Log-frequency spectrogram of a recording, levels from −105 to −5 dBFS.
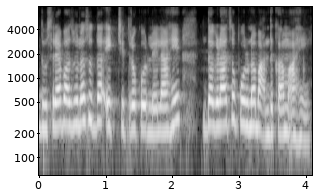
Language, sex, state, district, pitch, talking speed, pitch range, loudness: Marathi, female, Maharashtra, Solapur, 250 Hz, 175 wpm, 220-260 Hz, -20 LUFS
